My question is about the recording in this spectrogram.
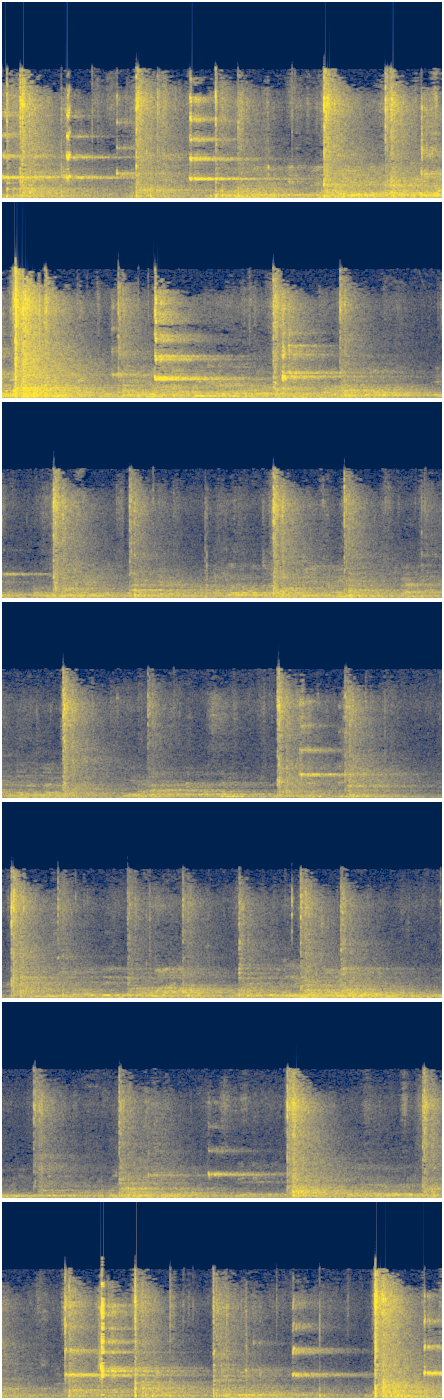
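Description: Badminton play in an echoing sports hall: repeated sharp racket strikes on the shuttlecock and footfalls, with brief high squeaks of court shoes on the floor.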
